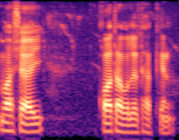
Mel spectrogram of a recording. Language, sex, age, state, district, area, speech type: Bengali, male, 30-45, West Bengal, Birbhum, urban, spontaneous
